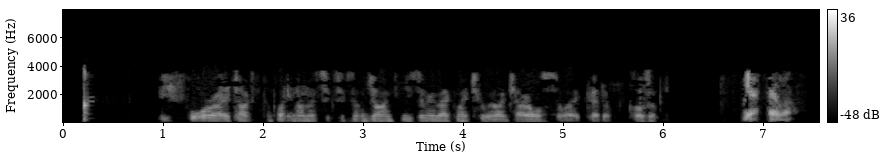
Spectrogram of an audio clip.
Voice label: Sheriff, scanner; Maricopa County (P25); Thompson Peak; Shrf Mnt (Parks)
